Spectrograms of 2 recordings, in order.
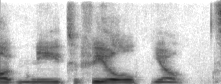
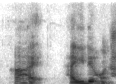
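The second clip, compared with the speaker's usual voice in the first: fake, pitched-up, cheery, happy-go-lucky voice; 8 semitones higher than usual. Speaker acting out a friendly greeting, in a fake happy-go-lucky voice. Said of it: "put on my happy-go-lucky civilian voice".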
